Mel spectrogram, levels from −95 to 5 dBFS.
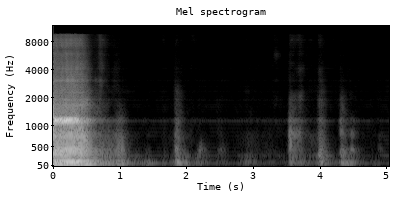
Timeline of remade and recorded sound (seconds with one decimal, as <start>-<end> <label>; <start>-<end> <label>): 0.0-5.1 remade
